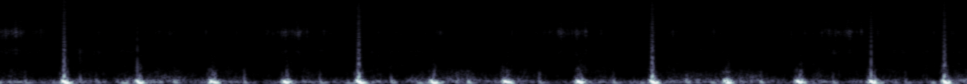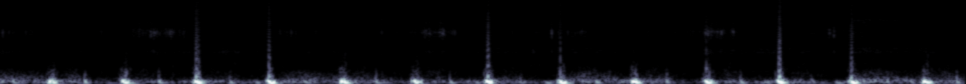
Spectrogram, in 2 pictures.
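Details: Cardiac arrhythmia heard after chest compression plus squats: fast, loud heartbeat with close-spaced thumps at uneven intervals against a noisy rumble, consistent with an irregular rhythm.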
